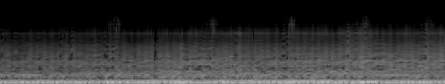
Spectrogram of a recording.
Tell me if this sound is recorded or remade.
remade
